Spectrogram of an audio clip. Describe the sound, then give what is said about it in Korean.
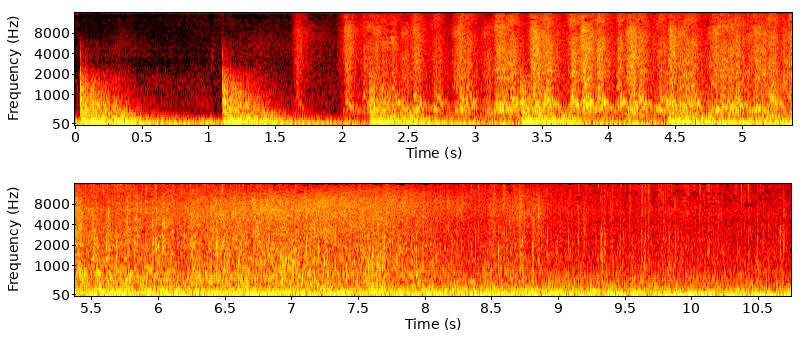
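Deep, booming war drums beaten by attacking soldiers pound at a steady pace of about one beat per second, loud, over a dense roar of battle noise and shouting that swells and stays heavy throughout. “북소리를 더욱 크게 울려라!”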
